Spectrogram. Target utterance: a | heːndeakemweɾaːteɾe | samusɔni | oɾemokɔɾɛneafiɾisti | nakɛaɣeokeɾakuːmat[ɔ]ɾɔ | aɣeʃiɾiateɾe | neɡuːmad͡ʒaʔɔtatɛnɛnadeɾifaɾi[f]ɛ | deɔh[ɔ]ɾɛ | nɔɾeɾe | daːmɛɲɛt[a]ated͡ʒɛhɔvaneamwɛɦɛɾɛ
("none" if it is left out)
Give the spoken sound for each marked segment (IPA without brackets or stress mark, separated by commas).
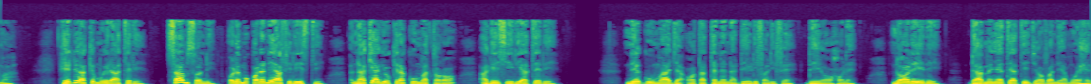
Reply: ɔ, f, ɔ, ɛ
